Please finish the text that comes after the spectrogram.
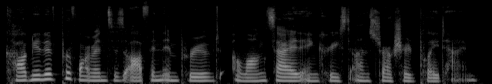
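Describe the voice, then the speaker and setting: A woman narrating a scripted student report in a measured, informative way. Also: lowish voice, fairly even intonation, vocal fry, no echo.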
